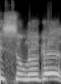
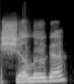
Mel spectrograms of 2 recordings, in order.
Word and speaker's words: Szleuga: I say Szleuga. Some people either drop the Z or they drop the S. I'm cool with either. It's supposed to be more like Szleuga. Ah. Yeah, which is pretty neat, but that's, yes. My Polish family decided to change the pronunciation and not the spelling, which is a very Polish thing to do.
